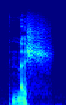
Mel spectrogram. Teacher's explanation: زیر ہے تو یا مدہ ایک الف کے برابر لمبائی، نش، شین کو اس طرح ادا کریں کہ منہ میں آواز پھیل جائے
